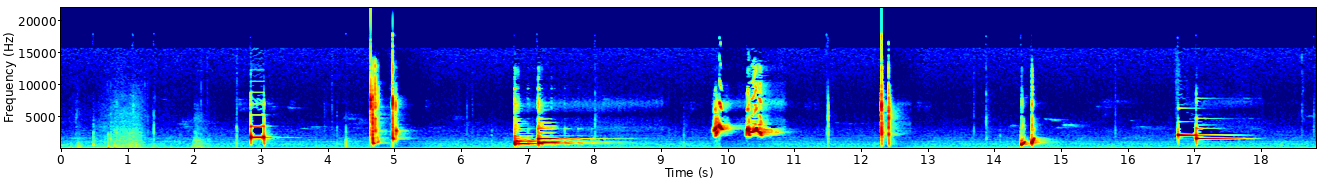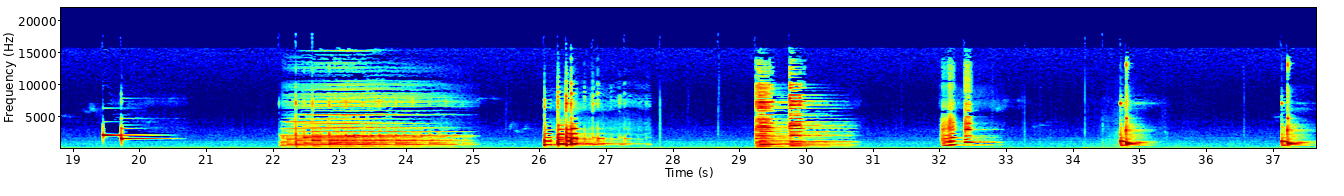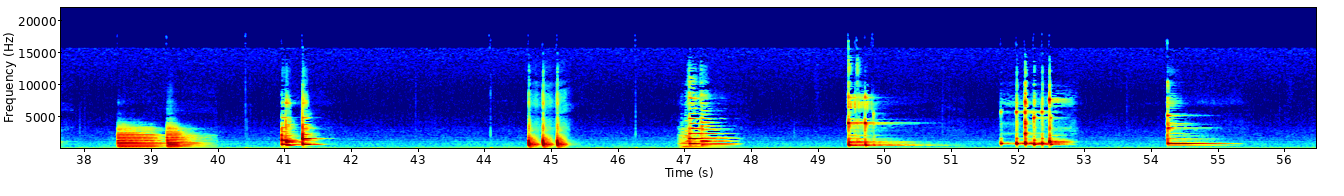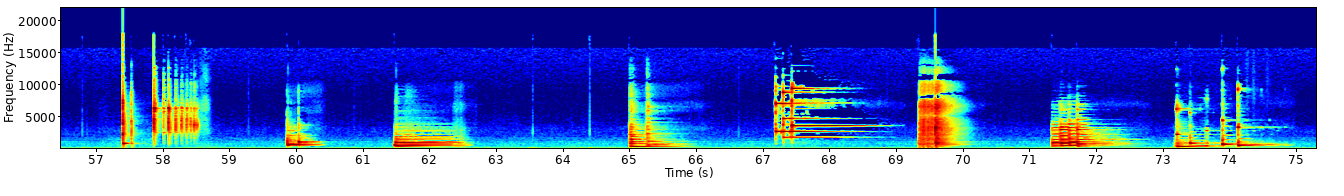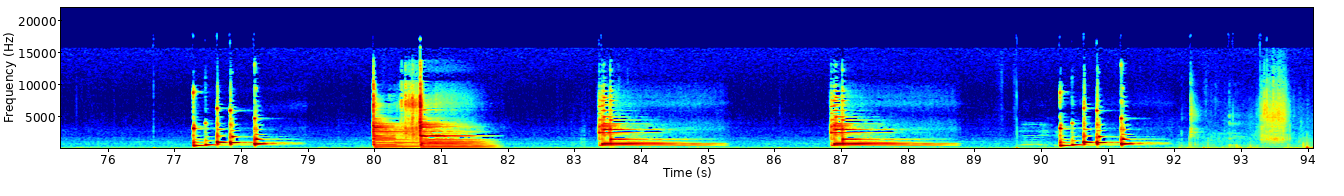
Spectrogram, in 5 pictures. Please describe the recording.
Different text / alert noises on phone.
